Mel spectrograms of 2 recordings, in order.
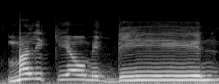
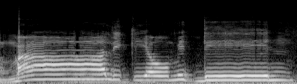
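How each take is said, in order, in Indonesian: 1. Vokal pertama dibaca pendek. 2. Vokal pertama dibaca panjang. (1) "ma-nya pendek" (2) "dibaca panjang"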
